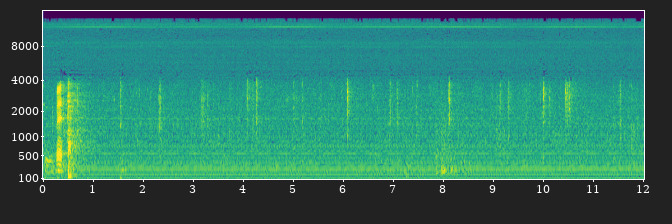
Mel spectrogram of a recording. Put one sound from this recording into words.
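Papers rustle and knock on a desk.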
